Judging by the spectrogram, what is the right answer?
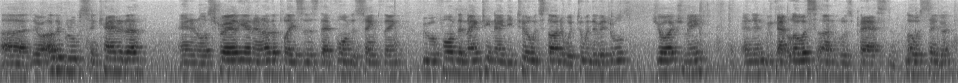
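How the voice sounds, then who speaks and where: In a room with audible echo and noticeable background noise, a man with a fairly high pitch talks at a moderate pace in a monotone, flat intonation. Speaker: retired teacher and activist. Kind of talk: conference talk. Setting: panel with audience. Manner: halting.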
